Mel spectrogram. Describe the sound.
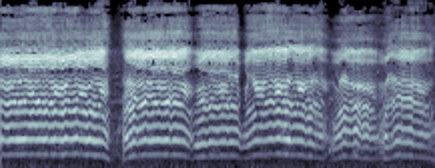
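Sheep bleating in a run of loud, wavering, nasal calls, one after another with brief gaps, the cries rising and falling slightly in pitch with no other sound behind them.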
